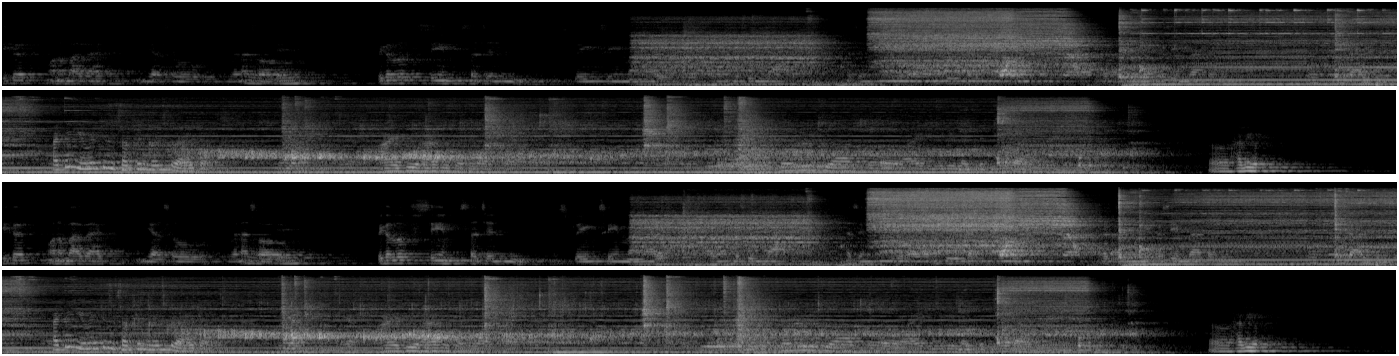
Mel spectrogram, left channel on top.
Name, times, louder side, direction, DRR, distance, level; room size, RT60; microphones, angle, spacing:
voice 1, 0.0-2.9 3.8-6.7 7.0-8.0 8.4-12.4 13.3-13.7 14.2-14.5 16.7-17.0 17.4-17.8, right 3 dB, 70° right, 7 dB, 0.5 m, -45 dB
voice 2, 2.4-3.0 13.0-13.9 14.4-16.3 16.7-19.6 20.5-24.6 26.0-26.5, equal, ahead, 1 dB, 0.4 m, -38 dB
sound 1, 6.3-25.3, right 3 dB, 55° right, 1.1 m, -31 dB
sound 2, 10.8-10.9 11.3-15.0, left 7 dB, 30° left, 0.7 m, -38 dB
8.5 x 3.2 x 6.4 m, 1.5 s
head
